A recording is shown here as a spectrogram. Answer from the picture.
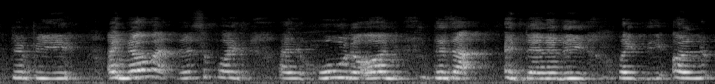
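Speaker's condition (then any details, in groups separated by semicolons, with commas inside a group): Cerebral palsy; speech slightly off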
